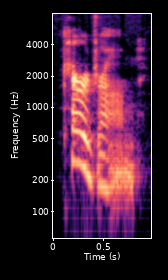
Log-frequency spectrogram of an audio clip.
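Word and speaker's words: Kharadron: Caradron, with the k as in cat.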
